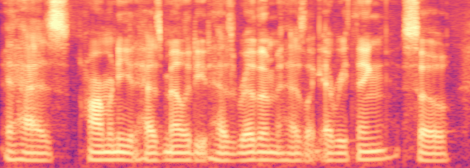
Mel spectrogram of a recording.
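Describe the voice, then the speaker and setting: Deep-voiced young man, relaxed and thoughtful. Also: fast, no room sound. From Minnesota, USA. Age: 20s. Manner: relaxed, thoughtful, trailing fillers. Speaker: pianist guest. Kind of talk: casual conversational interview.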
